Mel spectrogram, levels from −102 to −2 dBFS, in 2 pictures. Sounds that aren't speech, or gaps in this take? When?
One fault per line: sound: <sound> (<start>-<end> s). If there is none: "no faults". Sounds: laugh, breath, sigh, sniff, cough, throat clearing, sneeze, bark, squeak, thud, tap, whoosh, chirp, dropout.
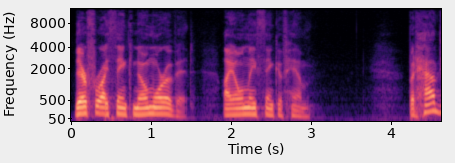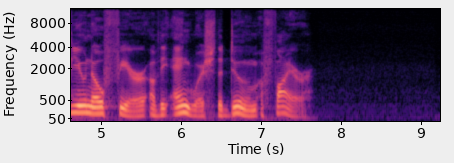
no faults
